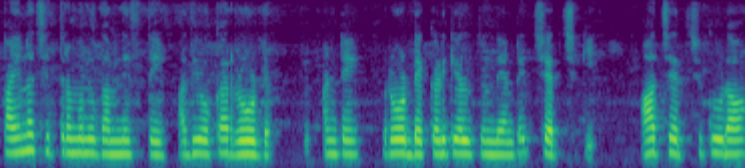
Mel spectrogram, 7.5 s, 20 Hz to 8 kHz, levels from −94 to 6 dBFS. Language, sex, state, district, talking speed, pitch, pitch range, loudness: Telugu, female, Andhra Pradesh, Sri Satya Sai, 130 wpm, 200 Hz, 195-205 Hz, -18 LUFS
